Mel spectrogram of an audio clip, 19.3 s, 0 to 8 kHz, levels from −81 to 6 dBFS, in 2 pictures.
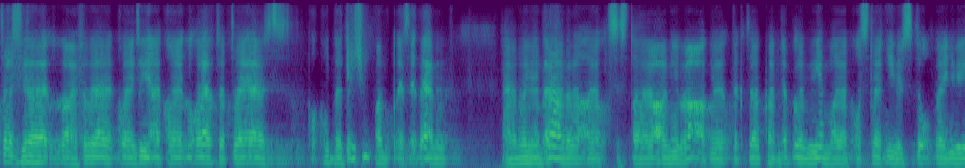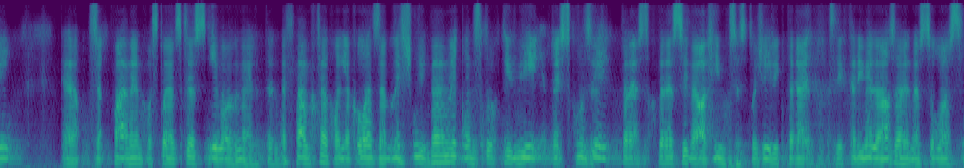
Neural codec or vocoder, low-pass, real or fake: codec, 16 kHz, 0.5 kbps, FreqCodec, smaller model; 7.2 kHz; fake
